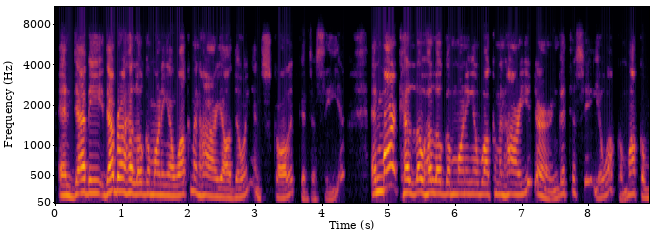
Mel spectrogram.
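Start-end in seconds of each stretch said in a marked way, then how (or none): none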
